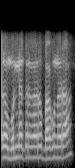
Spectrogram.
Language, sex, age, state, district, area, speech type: Telugu, male, 18-30, Andhra Pradesh, Sri Balaji, urban, conversation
